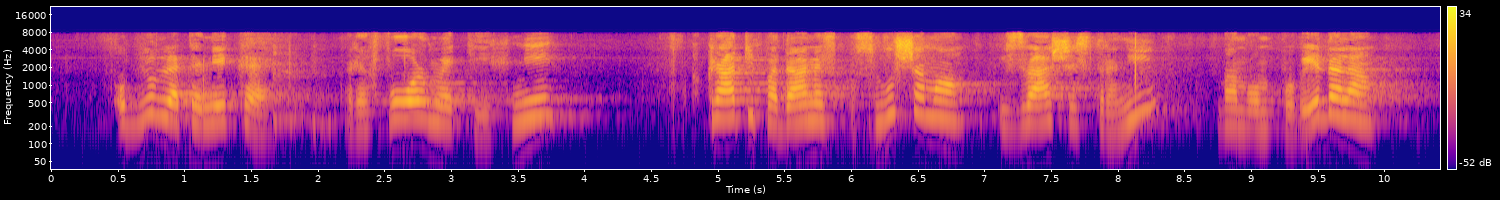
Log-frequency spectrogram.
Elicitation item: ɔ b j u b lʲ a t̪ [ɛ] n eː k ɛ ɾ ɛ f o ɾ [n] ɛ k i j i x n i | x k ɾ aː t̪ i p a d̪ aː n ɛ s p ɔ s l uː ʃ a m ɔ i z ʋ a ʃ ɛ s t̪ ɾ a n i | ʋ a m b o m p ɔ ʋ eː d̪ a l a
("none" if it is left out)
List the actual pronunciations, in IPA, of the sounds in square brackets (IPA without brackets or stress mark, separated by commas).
ɛ, m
